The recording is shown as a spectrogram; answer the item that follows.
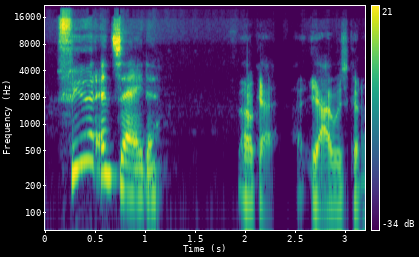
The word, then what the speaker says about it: Vuur & Zijde: How do you pronounce the band name? Vuur Zijde.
